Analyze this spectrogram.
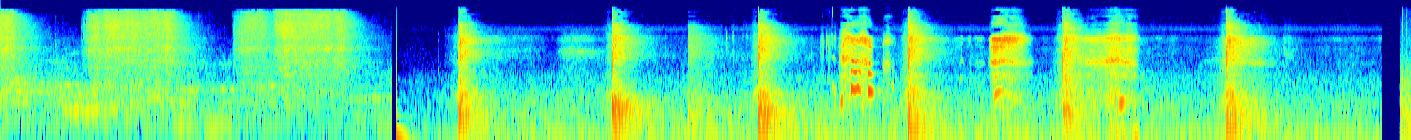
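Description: Several long rubbing strokes of a pole-held tool across a wall, then, after a cut, a series of about eight sharp golf club strikes on balls, irregularly spaced.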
